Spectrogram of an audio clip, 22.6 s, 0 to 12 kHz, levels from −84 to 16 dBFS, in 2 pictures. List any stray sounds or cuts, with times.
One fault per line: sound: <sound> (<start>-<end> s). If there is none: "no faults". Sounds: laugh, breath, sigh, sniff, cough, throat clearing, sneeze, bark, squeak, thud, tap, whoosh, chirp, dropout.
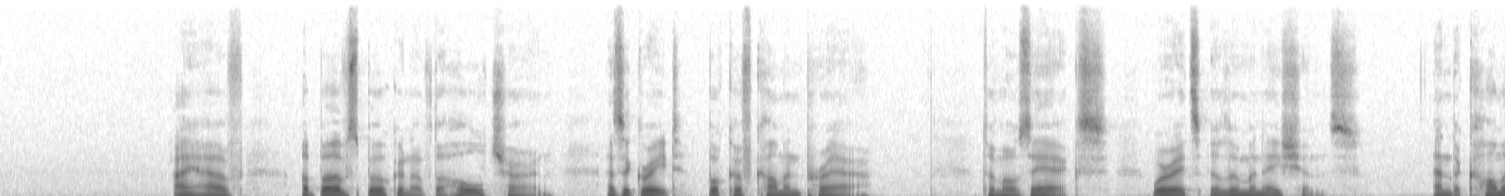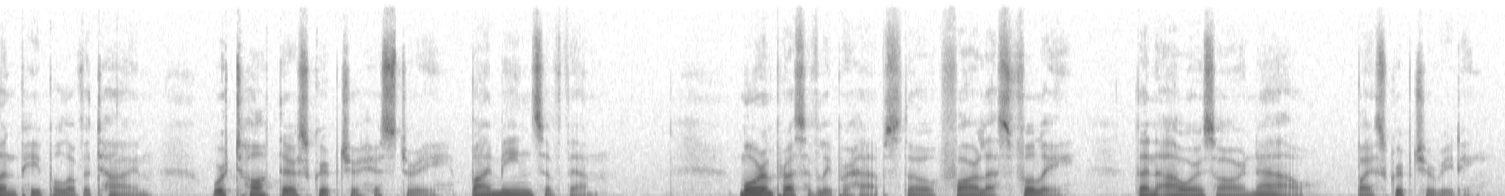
no faults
